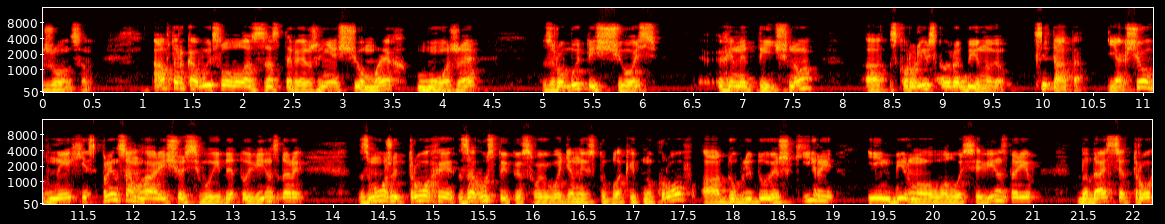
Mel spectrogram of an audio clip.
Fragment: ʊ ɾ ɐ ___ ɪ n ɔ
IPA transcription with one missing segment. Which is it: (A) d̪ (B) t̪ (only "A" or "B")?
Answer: A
